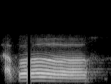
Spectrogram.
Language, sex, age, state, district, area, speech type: Odia, male, 45-60, Odisha, Dhenkanal, rural, conversation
